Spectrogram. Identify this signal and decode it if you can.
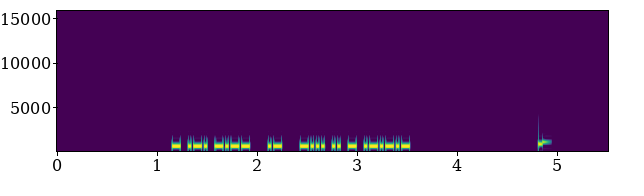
Morse code, heard as a keyed tone, about 44 wpm, 700 Hz. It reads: TRY A BIT.
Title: Sentences from Top 900 Words 45wpm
